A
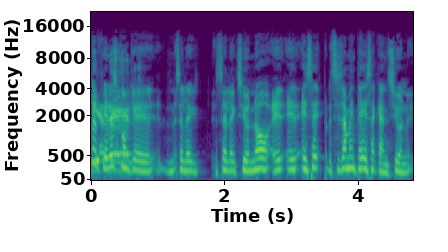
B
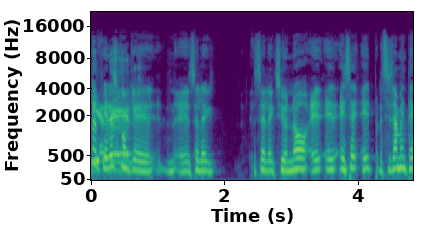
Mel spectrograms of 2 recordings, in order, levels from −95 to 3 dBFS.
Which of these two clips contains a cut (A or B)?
A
